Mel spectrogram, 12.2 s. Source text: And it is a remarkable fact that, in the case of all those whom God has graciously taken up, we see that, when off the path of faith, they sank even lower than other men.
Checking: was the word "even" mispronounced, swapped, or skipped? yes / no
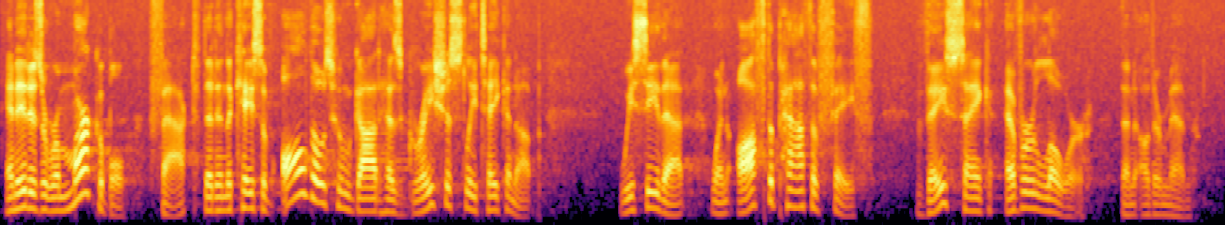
yes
